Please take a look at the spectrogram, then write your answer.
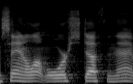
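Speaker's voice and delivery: ordinary talk, nothing marked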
